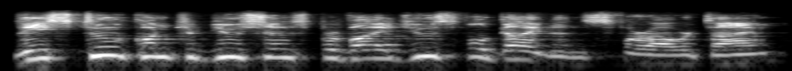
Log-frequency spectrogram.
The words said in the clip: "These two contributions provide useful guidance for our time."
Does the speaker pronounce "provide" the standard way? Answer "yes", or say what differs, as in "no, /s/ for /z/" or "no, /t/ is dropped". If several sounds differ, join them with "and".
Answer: yes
